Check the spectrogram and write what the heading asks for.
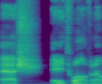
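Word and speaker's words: Æ: And then the symbol is pronounced Ash.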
